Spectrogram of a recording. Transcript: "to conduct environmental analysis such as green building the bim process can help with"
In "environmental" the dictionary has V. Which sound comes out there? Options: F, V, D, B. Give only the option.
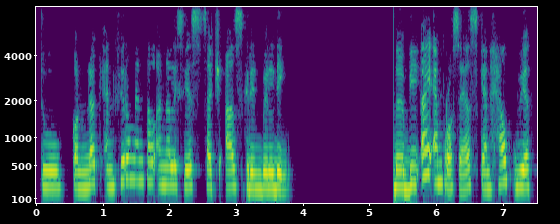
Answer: F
